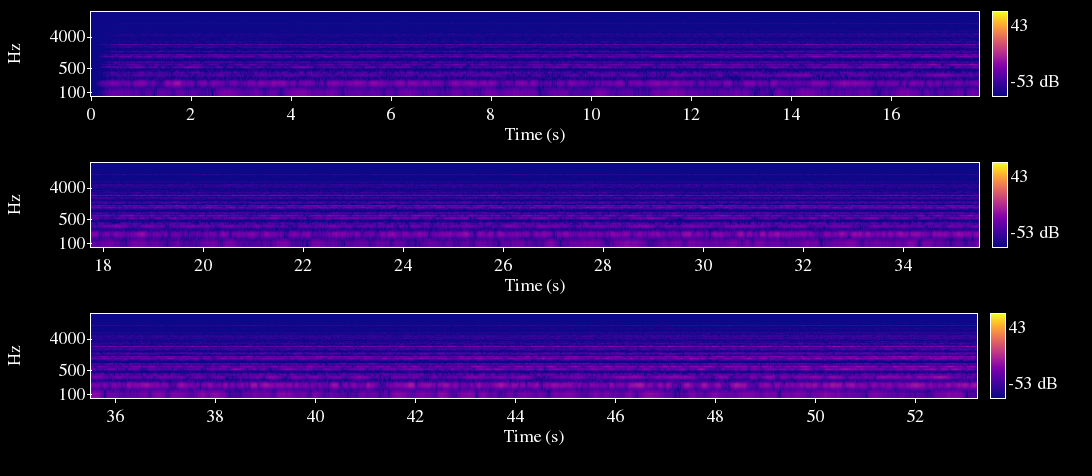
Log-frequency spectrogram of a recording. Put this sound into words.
Glass stretched
stretched out waveform of a wine glass whistle
atmos, glass, hum, humming, whistle, Wineglass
